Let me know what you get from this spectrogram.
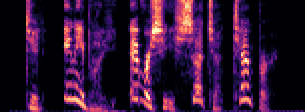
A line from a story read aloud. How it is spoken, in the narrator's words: exclaimed the horrified Mrs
